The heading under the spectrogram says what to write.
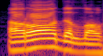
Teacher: اراد اللہ، ہاں موٹا کرنے والا کام یہاں کر دینا کیونکہ را کے اوپر زبر ہے، را موٹی پڑی جائے گی، آگے الف بھی موٹا ہو جائے گا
